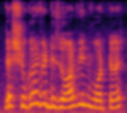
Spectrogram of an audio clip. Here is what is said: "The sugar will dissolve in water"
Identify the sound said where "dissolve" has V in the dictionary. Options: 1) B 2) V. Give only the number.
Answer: 2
